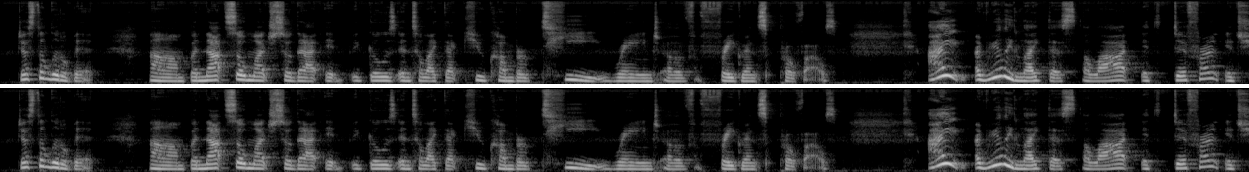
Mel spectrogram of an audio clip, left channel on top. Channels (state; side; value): identical; both; correlation 1.00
